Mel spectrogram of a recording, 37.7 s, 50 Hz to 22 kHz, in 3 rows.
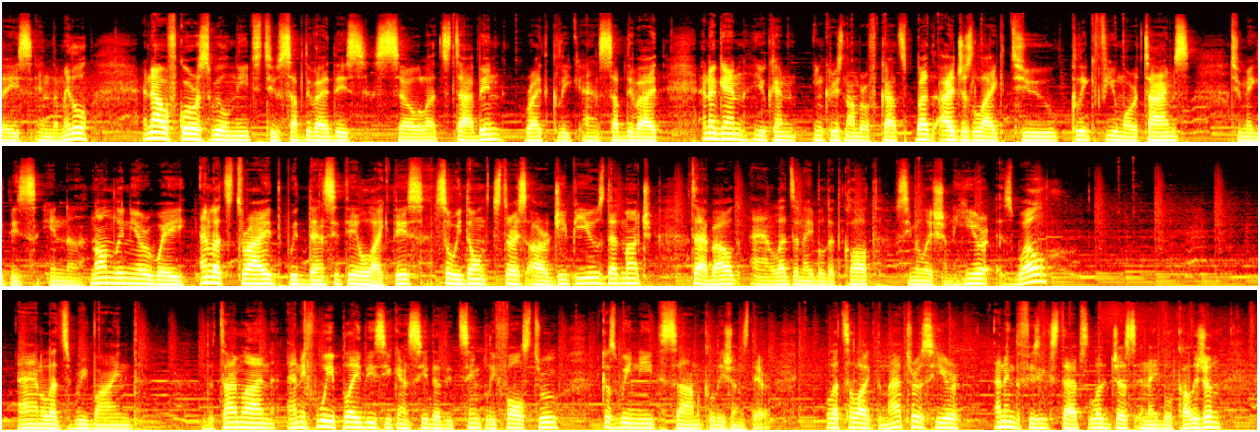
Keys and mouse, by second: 4.4 Tab, 5.0-5.9 right drag, 8.3 right click, 8.9 right click, 9.0 ctrl+z, 9.6 right click, 10.9 right click, 14.9 middle click, 16.3 middle click, 19.4 Tab, 21.4 click, 23.8 click, 25.2 click, 28.1 space, 30.0 space, 30.8 click, 36.1 click.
